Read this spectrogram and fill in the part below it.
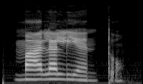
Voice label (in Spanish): "mal aliento", Spanish; medical vocabulary; learn spanish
